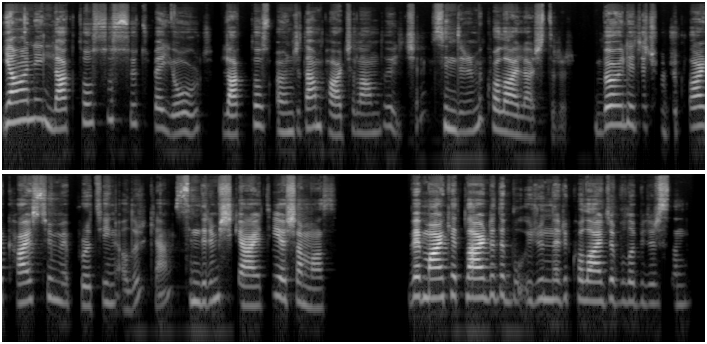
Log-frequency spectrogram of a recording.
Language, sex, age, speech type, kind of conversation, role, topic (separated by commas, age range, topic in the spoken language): Turkish, female, 30-34, read, expert-assistant, expert, Süt ürünlerinin sağlıklı olup olmadığı konusunda herkesin söylediği şeyler doğru mu? Gerçekten zararlı mı, yoksa bu bir şehir efsanesi mi?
